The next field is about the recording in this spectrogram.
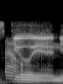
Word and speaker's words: Gillian: Is that how you say her name? Gillian or Jillian? – Yeah, I don't know. – It's Gillian, yeah.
